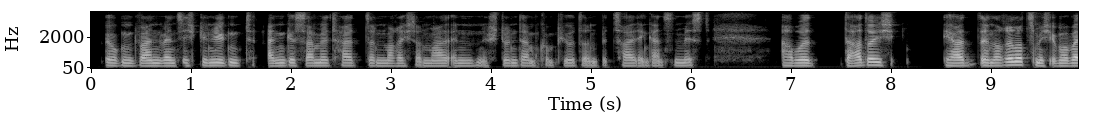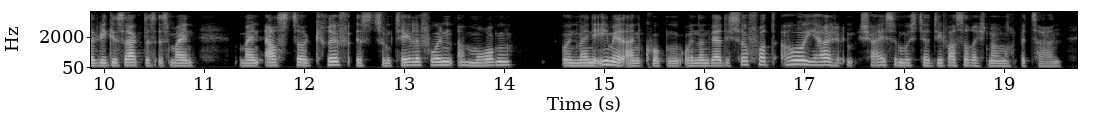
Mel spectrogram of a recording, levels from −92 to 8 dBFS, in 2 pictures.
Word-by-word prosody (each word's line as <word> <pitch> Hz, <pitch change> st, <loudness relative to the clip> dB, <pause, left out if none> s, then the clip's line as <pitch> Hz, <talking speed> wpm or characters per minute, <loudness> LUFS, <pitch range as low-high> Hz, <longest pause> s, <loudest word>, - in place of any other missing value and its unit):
irgendwann, 145 Hz, -1 st, +1 dB
wenn 145 Hz, 0 st, +2 dB
sich 150 Hz, 0 st, -6 dB
genügend 155 Hz, -1 st, 0 dB
angesammelt 150 Hz, +1 st, 0 dB
hat, 155 Hz, 0 st, -1 dB
dann 145 Hz, -1 st, -3 dB
mache 140 Hz, 0 st, -2 dB
ich 140 Hz, -, -9 dB
dann -, -, -5 dB
mal, 140 Hz, 0 st, -1 dB
ähm, 140 Hz, 0 st, -4 dB
'ne -, -, -6 dB
Stunde 150 Hz, +1 st, -4 dB
am -, -, -5 dB
Computer -, -, -5 dB
und 75 Hz, -, -5 dB
bezahle 145 Hz, -1 st, -4 dB
den -, -, -3 dB
ganzen 80 Hz, -, -4 dB
Mist. 155 Hz, -, -4 dB, 0.7 s
Aber 150 Hz, 0 st, +3 dB, 0.3 s
dadurch, 165 Hz, +3 st, +4 dB, 0.5 s
ja 150 Hz, 0 st, +5 dB
dann 160 Hz, -4 st, +1 dB
erinnert's 180 Hz, +3 st, +6 dB
mich 145 Hz, -2 st, +2 dB
immer, 145 Hz, 0 st, +2 dB
weil 150 Hz, 0 st, +7 dB
wie 155 Hz, -, +3 dB
gesagt, 165 Hz, 0 st, +3 dB
das 155 Hz, -, -3 dB
ist -, -, -6 dB
mein 150 Hz, 0 st, +2 dB, 0.4 s
mein 150 Hz, -1 st, +1 dB
1. 160 Hz, 0 st, +2 dB
Griff 185 Hz, +3 st, 0 dB
ist 155 Hz, -, -3 dB
zum 145 Hz, -3 st, -4 dB
Telefon 175 Hz, +2 st, +2 dB
am 175 Hz, -, -5 dB
Morgen 170 Hz, +4 st, 0 dB, 0.5 s
und 155 Hz, -1 st, 0 dB
meine 155 Hz, 0 st, +3 dB
E-Mail 190 Hz, -7 st, +5 dB
angucken 135 Hz, -1 st, -2 dB
und 145 Hz, 0 st, -2 dB
dann 145 Hz, 0 st, 0 dB
werde 150 Hz, -1 st, +2 dB
ich -, -, -5 dB
sofort: 195 Hz, 0 st, -2 dB
„Oh 215 Hz, +2 st, +4 dB
ja, 190 Hz, -1 st, +2 dB
hm, 165 Hz, -, -8 dB
Scheiße, -, -, -3 dB
musst 155 Hz, 0 st, -4 dB
ja 155 Hz, -, -1 dB
die 155 Hz, +1 st, -5 dB
Wasserrechnung 150 Hz, -4 st, -2 dB
noch 135 Hz, 0 st, -7 dB
bezahlen.“, 125 Hz, -3 st, -9 dB
155 Hz, 185 wpm, -24 LUFS, 145-160 Hz, 0.7 s, weil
